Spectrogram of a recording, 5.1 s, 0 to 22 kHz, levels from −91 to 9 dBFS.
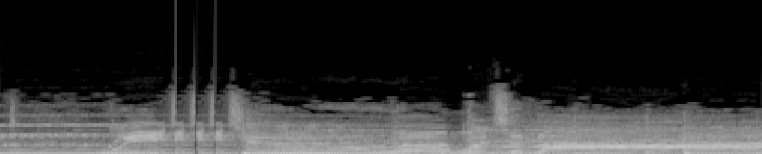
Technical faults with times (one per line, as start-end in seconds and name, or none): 1.17-1.56 CD stuck on one turn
